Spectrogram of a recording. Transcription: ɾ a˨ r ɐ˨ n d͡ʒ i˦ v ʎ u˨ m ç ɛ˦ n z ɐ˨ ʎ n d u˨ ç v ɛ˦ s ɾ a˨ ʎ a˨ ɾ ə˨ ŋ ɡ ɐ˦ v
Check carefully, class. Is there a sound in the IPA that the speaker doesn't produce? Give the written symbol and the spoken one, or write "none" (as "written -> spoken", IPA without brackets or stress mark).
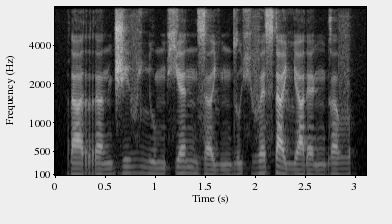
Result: ə˨ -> ɛ˨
